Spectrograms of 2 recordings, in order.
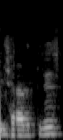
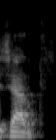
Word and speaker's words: Chartres: que lo pronunciamos bueno lo escribimos chartres en España decimos chartres pero se lee sh no es una cal los franceses dicen chartar Sí sí sí nosotros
